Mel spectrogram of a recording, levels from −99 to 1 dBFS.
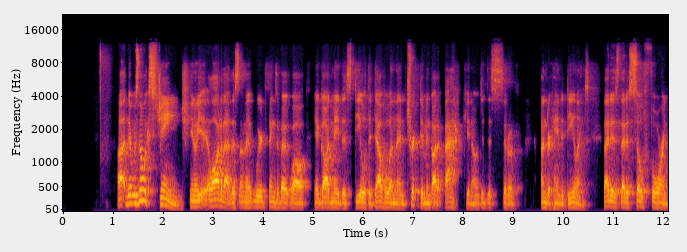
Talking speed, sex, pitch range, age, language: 240 wpm, male, 85-110 Hz, 30-49, English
